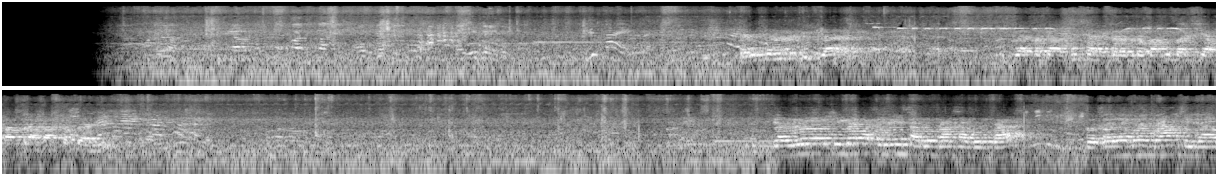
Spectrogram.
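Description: A crowd murmurs and chatters loudly in an echoing station hall.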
